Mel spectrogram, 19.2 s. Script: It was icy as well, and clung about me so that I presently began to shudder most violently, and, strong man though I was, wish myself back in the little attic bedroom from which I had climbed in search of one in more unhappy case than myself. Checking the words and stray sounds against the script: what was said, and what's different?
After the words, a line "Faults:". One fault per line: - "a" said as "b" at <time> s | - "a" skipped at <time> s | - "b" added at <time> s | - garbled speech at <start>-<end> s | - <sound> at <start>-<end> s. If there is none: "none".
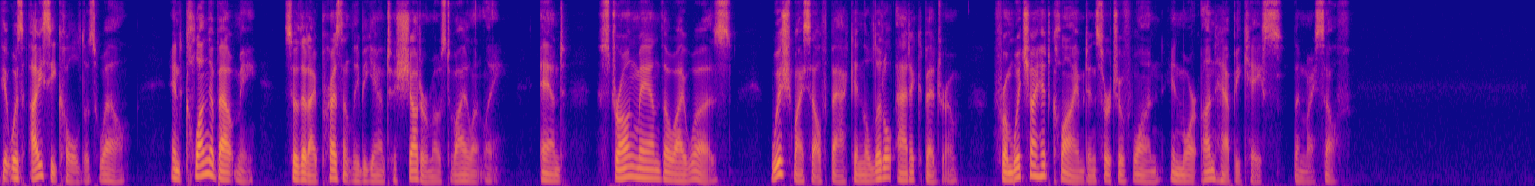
It was icy cold as well, and clung about me so that I presently began to shudder most violently, and, strong man though I was, wish myself back in the little attic bedroom from which I had climbed in search of one in more unhappy case than myself.
Faults:
- "cold" added at 0.7 s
